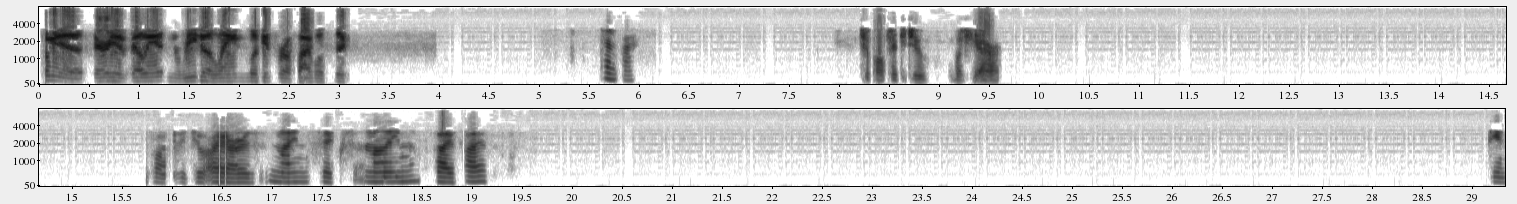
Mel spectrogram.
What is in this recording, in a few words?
Tempe Police, scanner; SimulcastF-Tempe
